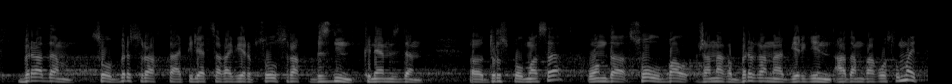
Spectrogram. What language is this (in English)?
Kazakh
